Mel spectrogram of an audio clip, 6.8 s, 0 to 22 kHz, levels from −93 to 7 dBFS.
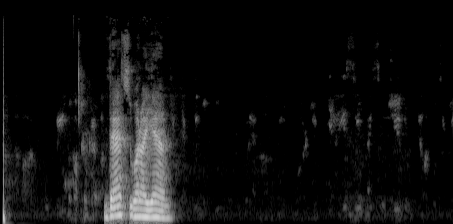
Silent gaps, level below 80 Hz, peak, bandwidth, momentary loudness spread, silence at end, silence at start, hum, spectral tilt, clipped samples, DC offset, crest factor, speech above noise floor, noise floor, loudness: none; -54 dBFS; -2 dBFS; 11.5 kHz; 28 LU; 4.2 s; 0.05 s; none; -8 dB/octave; under 0.1%; under 0.1%; 22 dB; 65 dB; -81 dBFS; -17 LUFS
